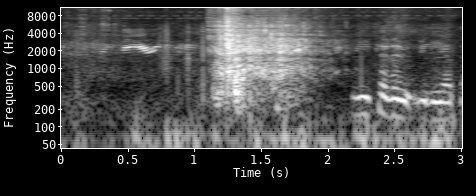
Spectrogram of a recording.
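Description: A net splashes onto the water.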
